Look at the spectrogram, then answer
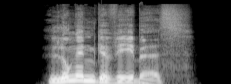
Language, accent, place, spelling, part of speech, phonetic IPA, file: German, Germany, Berlin, Lungengewebes, noun, [ˈlʊŋənɡəˌveːbəs], De-Lungengewebes.ogg
- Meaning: genitive singular of Lungengewebe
